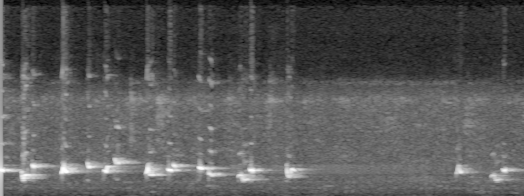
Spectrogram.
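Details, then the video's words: A sooty-headed bulbul's varied lure song in which a three-second flurry of quick, warbled whistle notes breaks off into silence, followed by two short closing phrases. "Suara Burung Trucukan Isian Variasi Sangat Ampuh Buat Pikat"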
